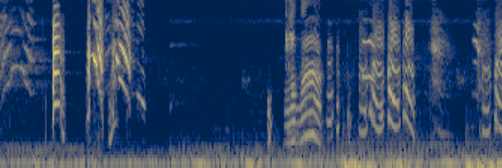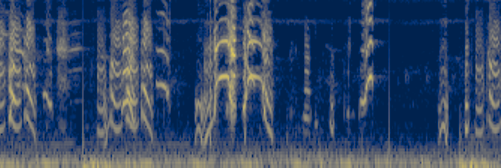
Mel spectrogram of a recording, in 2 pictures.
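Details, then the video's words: Indian ringneck parakeet, a talking pet parrot, giving a series of harsh, wavering chirps and screeches in short bursts of several notes with brief pauses between them. A low hum runs underneath. "Talking Parrot Chirping Sounds"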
